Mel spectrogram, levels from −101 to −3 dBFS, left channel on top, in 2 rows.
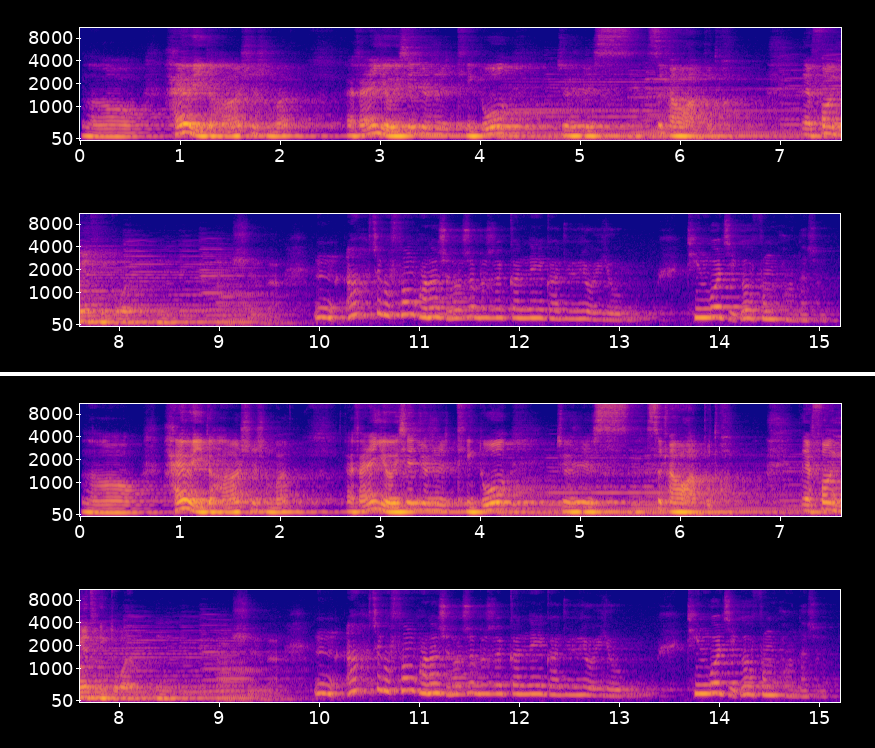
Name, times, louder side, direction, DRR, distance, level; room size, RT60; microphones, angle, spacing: voice 1, 0.0-2.2 2.7-4.4 4.8-6.5 6.9-8.6, right 1 dB, 60° right, 5 dB, 0.8 m, -29 dB
sound 1, 4.2-9.3, equal, 15° left, 2.0 m, -45 dB
voice 2, 9.1-15.1, equal, 5° right, 4 dB, 0.5 m, -37 dB
21.0 x 7.5 x 2.3 m, 2.2 s
head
